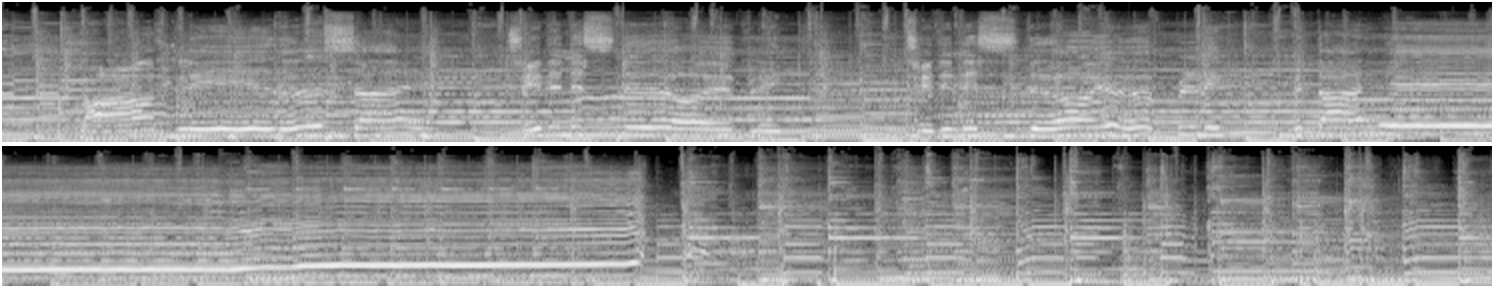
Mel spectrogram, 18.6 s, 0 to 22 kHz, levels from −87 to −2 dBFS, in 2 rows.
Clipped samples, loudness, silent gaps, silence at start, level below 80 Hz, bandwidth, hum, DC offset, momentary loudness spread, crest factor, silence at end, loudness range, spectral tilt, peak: under 0.1%; -14 LUFS; none; 0 s; -28 dBFS; over 20 kHz; none; under 0.1%; 5 LU; 14 dB; 0 s; 4 LU; -4 dB/octave; 0 dBFS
